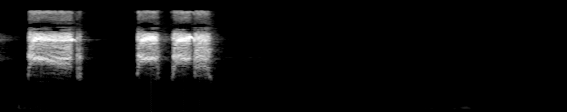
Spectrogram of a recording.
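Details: Black francolin (kala teetar) at Nawabshah, Pakistan, giving three harsh, grating, rasping notes within about a second, a single note then a quick pair, followed by quiet low rumbling background.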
